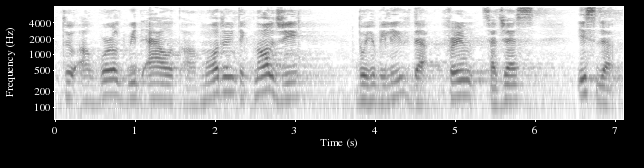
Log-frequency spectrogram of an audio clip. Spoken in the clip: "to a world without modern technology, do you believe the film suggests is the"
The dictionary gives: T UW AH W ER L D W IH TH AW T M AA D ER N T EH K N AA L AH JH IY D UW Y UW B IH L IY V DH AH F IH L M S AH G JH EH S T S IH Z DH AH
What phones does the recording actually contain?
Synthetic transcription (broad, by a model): T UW AH W ER L D W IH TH AW T M AA D ER N T EH K N AA L AH JH IY D UW Y UW B IH L IY V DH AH F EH M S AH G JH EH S S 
